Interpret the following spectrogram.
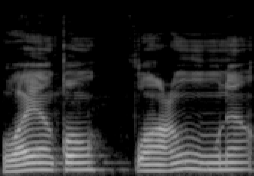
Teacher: یا کو قوف کے ساتھ ملانا ہے، قوف حروف قلقلہ میں سے ہے، موٹا بھی ادا کریں گے اور قلقلہ بھی کریں گے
